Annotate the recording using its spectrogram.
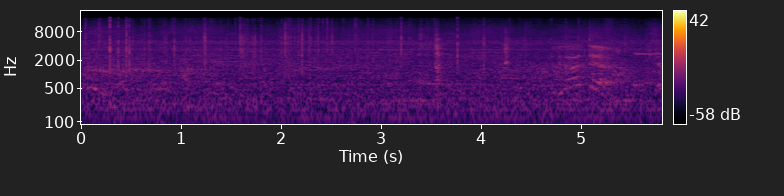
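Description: Whipped cream hisses softly from a nozzle.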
